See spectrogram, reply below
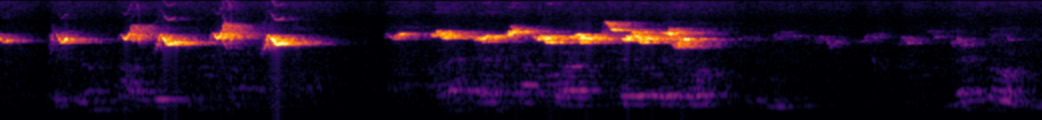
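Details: Azulão do Nordeste (ultramarine grosbeak) song used to warm up and train a pet golinha; four sharp, clipped whistled notes are followed by a longer rolling warble of high, quick notes, then softer trailing sounds.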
